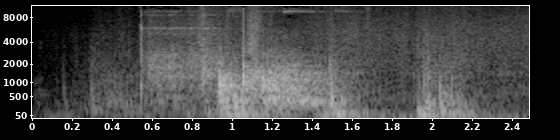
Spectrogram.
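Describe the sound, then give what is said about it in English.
A man drains his glass and slams it down hard on a kitchen counter, a loud thunk followed by a couple of duller knocks and clatter, with no voices. “Then he drains his glass and forcefully slams it onto the kitchen counter before storming out.”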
